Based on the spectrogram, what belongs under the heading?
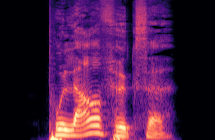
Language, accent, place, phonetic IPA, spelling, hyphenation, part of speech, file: German, Germany, Berlin, [poˈlaːɐ̯ˌfʏksə], Polarfüchse, Po‧lar‧füch‧se, noun, De-Polarfüchse.ogg
- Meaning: nominative/accusative/genitive plural of Polarfuchs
